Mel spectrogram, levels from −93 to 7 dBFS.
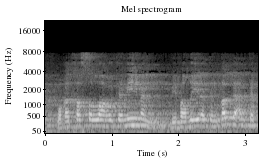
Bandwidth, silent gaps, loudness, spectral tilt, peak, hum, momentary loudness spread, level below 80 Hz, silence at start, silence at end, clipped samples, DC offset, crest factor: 8 kHz; none; -17 LUFS; -5.5 dB/octave; -2 dBFS; none; 5 LU; -40 dBFS; 0 s; 0 s; under 0.1%; under 0.1%; 16 dB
